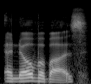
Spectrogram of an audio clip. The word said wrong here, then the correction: Innova Biz: right? I get it. – Yeah, Innova Biz is the business. Innova Biz. Okay, Innova Biz at Innova Biz was just like really beautiful.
